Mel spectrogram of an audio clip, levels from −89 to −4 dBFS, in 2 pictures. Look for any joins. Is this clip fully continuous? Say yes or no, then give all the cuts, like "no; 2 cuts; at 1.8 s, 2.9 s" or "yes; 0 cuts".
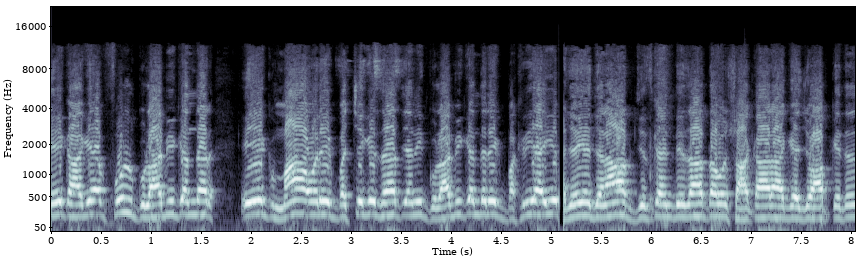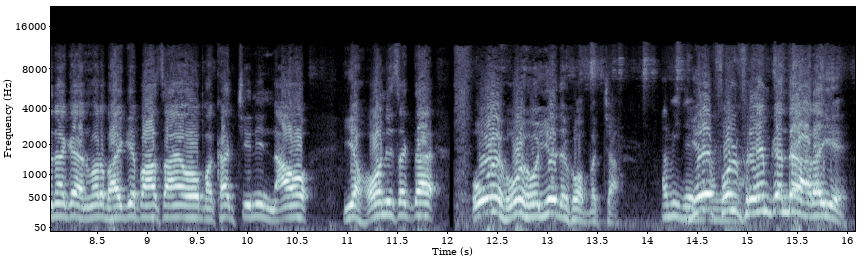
no; 2 cuts; at 5.1 s, 12.2 s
